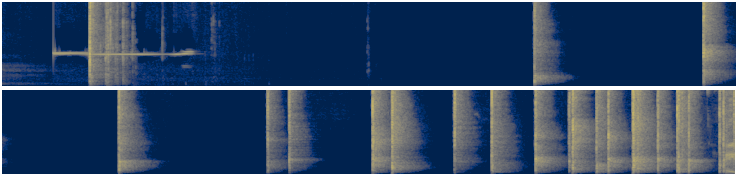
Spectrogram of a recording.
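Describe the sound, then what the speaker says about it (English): Slow clapping from an audience at a stand-up comedy show, starting with a few isolated claps spaced seconds apart, then speeding up and thickening as more hands join in a building rhythm. "Hey, stop that slow clapping shit."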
